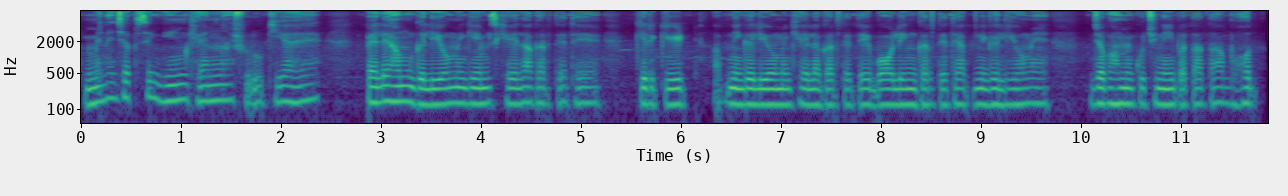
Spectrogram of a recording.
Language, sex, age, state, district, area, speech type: Urdu, male, 45-60, Delhi, Central Delhi, urban, spontaneous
